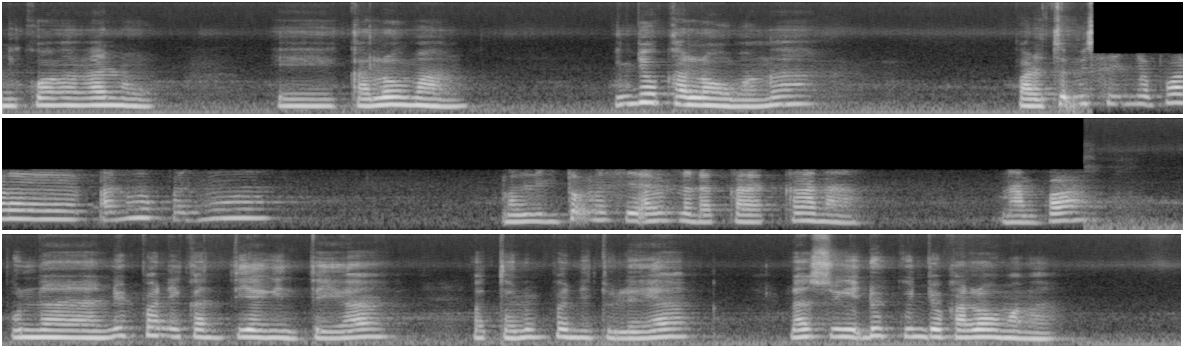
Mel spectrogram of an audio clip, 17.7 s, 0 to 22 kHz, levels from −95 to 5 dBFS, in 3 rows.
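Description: After "pada to mi", 5.45–11.32 s, speech dulls and quietens, likely an input switched to a poorer device; the spectrogram shows nothing above 3.8 kHz.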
